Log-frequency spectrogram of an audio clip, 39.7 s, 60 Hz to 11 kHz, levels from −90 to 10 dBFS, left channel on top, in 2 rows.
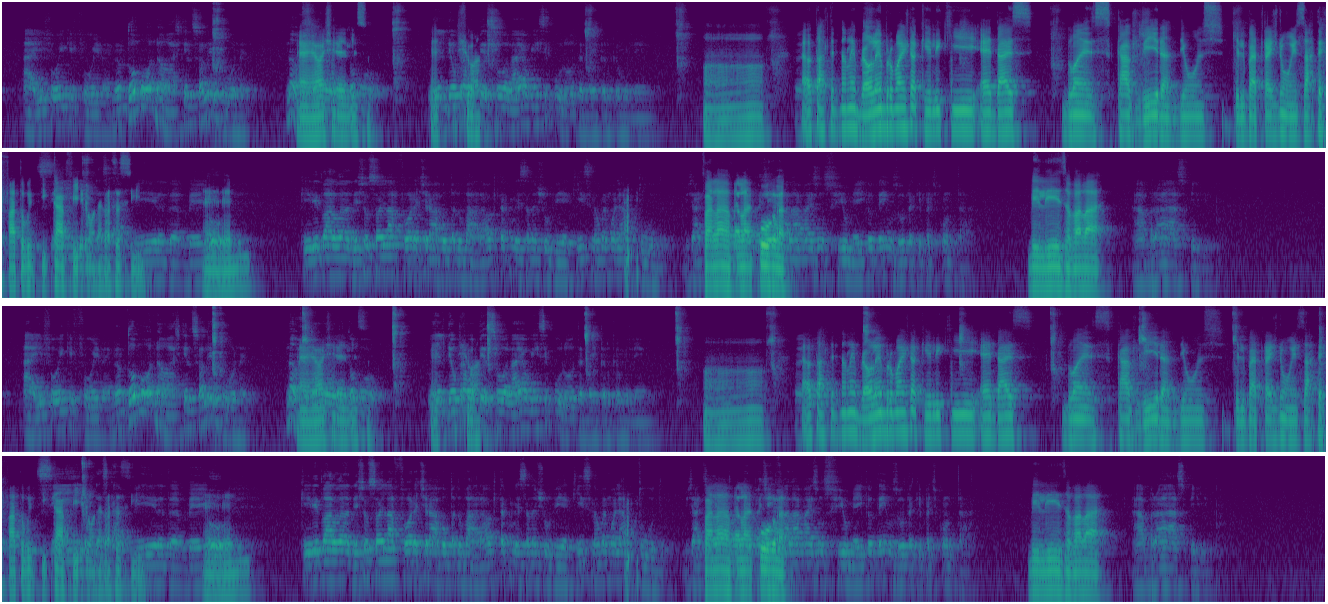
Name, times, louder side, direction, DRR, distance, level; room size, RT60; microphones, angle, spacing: voice 1, 0.3-3.7 4.3-5.6 6.4-9.7 11.9-12.4 20.4-23.5 24.3-29.8 30.1-34.4 36.8-38.0, right 1 dB, 30° right, 6 dB, 4.1 m, -46 dB
sound 1, 2.9-4.9 5.2-5.5 5.8-6.1 6.7-6.8 7.3-8.2 8.7-9.6 10.0-10.4 10.6-11.6 11.9-12.0 12.3-13.3 13.6-13.7 14.3-19.1 19.7-20.1 20.6-21.7, right 8 dB, 65° right, 6.5 m, -51 dB
voice 2, 4.5-5.3 6.4-6.5 7.0-7.2 10.5-11.4 12.0-15.3 15.9-22.0 22.9-23.4 29.2-29.3 30.4-31.6 35.3-36.4, left 4 dB, 70° left, 13 dB, 0.9 m, -35 dB
20.0 x 18.0 x 3.6 m, 0.71 s
head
